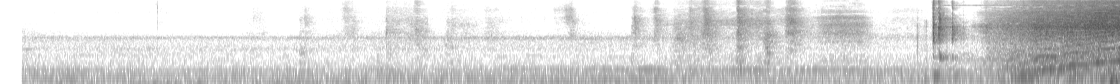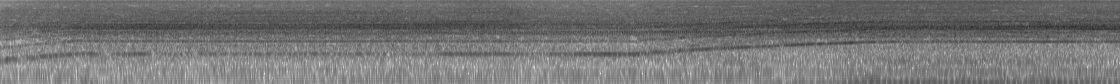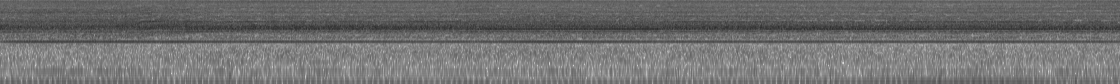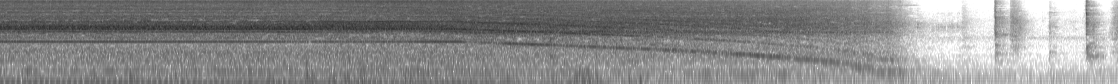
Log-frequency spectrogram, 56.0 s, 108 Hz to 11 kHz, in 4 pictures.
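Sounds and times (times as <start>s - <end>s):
belt grinder whine: 12.2s - 54.0s.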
